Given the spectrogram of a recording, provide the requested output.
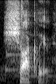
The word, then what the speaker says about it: Choclair: I know it's spelled like chocolate, but it's Choclair.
